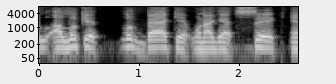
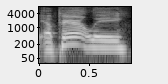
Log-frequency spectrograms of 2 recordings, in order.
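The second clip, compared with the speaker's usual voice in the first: ordinary talk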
